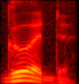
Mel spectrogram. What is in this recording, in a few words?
"good" en-us recite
